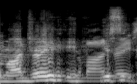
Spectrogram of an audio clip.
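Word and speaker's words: Rhamondre: Robin Stevenson. What a name. – Did I say it wrong? – Ramondre? – Ramondre Stevenson. You said it very wrong. There's no B in his first name.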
